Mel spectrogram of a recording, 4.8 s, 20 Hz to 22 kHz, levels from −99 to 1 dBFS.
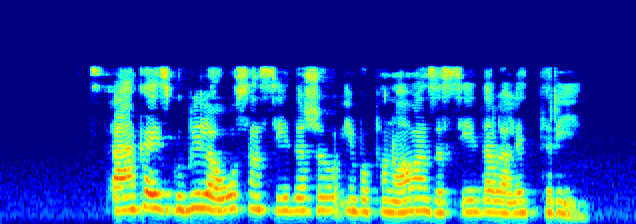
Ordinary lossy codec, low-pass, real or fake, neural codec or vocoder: none; 7.2 kHz; real; none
